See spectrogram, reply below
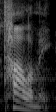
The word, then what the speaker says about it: Ptolemy: And by the way, when you see that word, the P is silent on it. It's Ptolemy.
